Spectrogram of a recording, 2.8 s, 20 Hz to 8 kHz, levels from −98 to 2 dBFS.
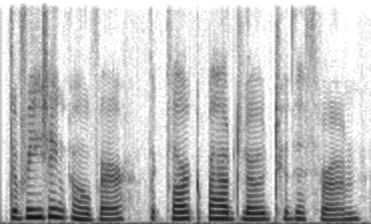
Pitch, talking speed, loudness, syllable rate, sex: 225 Hz, 215 wpm, -16 LUFS, 5.6 syllables/s, female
